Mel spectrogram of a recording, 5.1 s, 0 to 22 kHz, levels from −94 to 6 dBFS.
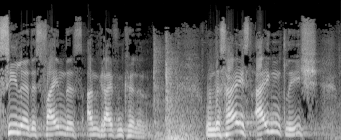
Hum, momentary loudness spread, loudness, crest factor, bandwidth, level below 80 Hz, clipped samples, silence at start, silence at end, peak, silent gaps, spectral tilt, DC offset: none; 11 LU; -11 LUFS; 10 dB; 14.5 kHz; -28 dBFS; under 0.1%; 0 s; 0 s; 0 dBFS; none; -5 dB/octave; under 0.1%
